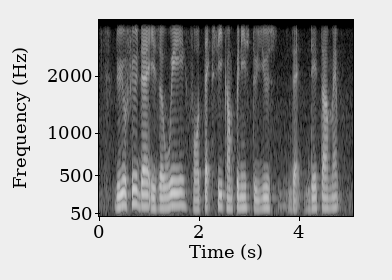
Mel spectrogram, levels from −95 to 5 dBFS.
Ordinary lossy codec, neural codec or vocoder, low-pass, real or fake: none; none; 3.6 kHz; real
